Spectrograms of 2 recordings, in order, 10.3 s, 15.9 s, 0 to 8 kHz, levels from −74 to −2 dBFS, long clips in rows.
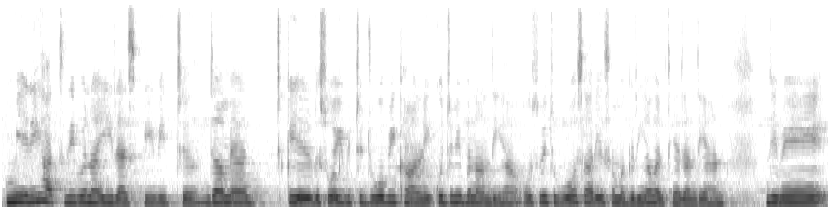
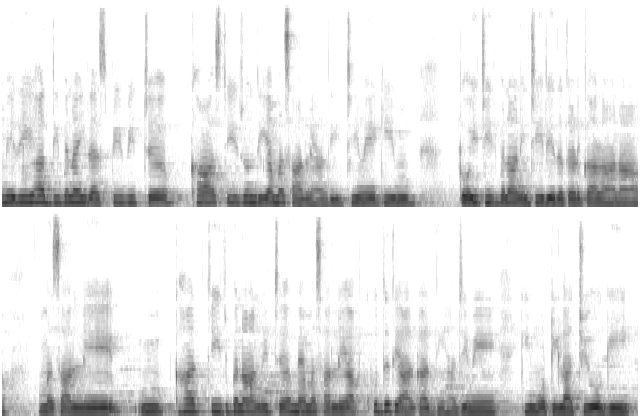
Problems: constant background noise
